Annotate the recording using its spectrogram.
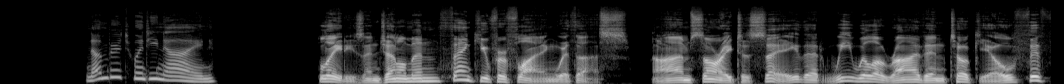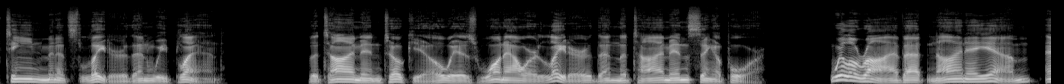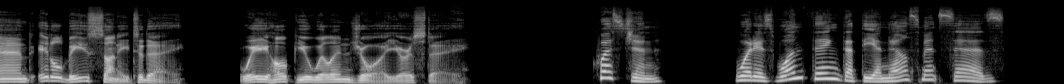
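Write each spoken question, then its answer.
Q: What is one thing that the announcement says?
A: The plane will arrive in Tokyo 15 minutes late.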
